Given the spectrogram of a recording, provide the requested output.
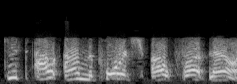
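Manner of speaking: high, drawn-out imitated holler; retold hollering. Sending the family out to see the saucer, imitated hollering. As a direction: re-enact urgent ordering, pitched high and slowed. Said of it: "hollering to the top of my lu-, lungs".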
